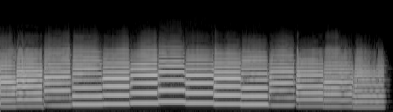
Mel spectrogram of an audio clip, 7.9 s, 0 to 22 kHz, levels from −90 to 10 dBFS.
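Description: Everyday sounds, with no technical faults to be heard.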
